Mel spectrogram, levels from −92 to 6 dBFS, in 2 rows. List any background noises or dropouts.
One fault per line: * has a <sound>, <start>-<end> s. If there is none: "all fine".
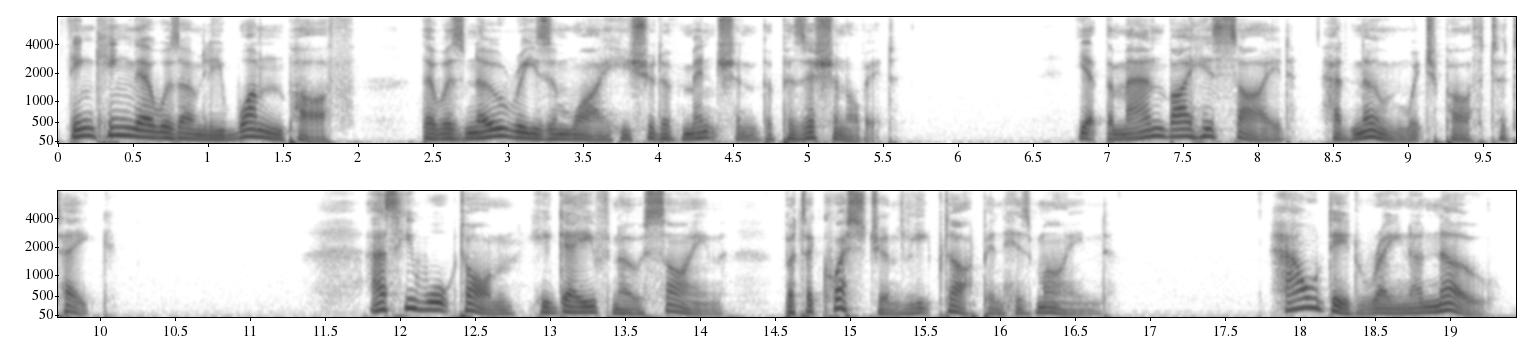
all fine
